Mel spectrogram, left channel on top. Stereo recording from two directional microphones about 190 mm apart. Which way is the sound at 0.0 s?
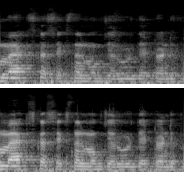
40° right (ahead or behind).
